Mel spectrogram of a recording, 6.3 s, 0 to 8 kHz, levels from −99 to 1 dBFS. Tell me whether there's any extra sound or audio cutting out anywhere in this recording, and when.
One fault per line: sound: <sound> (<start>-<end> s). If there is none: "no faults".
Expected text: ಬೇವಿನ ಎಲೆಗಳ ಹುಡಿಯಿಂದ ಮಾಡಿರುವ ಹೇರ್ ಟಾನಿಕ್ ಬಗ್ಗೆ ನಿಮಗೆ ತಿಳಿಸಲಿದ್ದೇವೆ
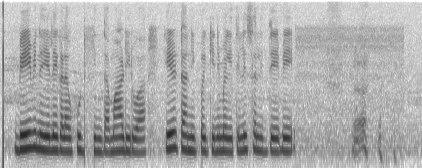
sound: dropout (1.3-1.4 s)
sound: laugh (4.9-6.0 s)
